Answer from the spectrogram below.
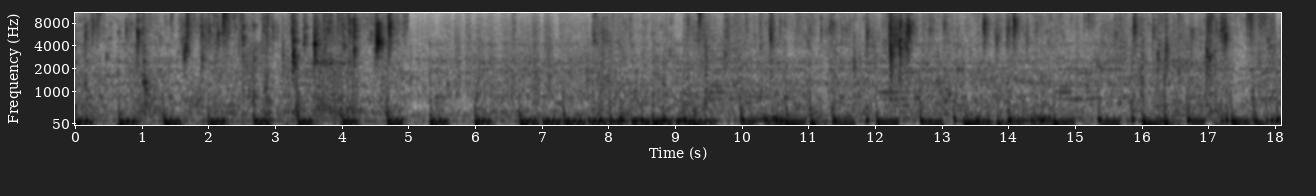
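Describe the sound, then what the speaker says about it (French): Cold water pours steadily from a shower over someone washing their hair, a continuous close hiss and splatter with irregular thumps and shifts as the stream is interrupted, no speech. "je viens de réaliser que là c'est le dernier jour où je me lave les cheveux à l'eau froide"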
